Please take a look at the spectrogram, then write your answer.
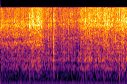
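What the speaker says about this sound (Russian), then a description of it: "Масло налила в сковородку и помещаю" Nettle ravioli filling sizzles in hot oil in a frying pan, a steady, close, hissing crackle that carries on without a break, with no talking.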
